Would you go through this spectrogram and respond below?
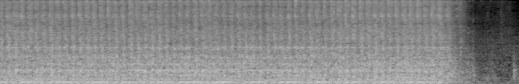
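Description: A sewing machine stitches a seam in a fast, even, close-up whir that runs steadily for about four and a half seconds, then stops abruptly into near silence.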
